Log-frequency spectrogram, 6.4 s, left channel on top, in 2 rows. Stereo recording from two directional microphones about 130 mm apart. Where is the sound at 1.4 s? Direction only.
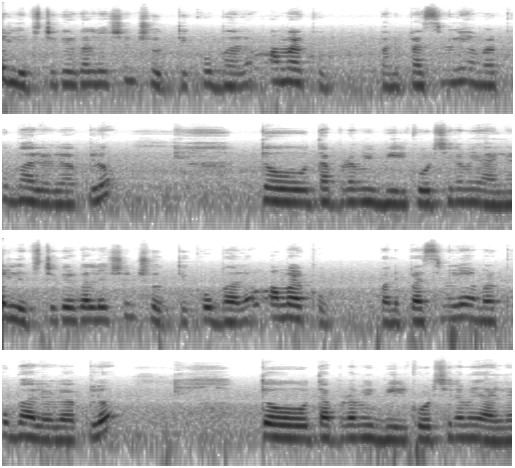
Centre (ahead or behind).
